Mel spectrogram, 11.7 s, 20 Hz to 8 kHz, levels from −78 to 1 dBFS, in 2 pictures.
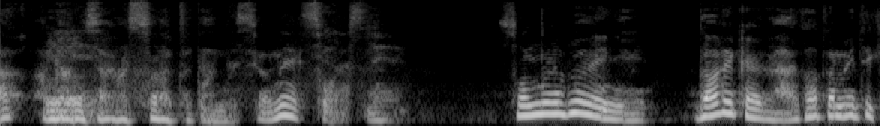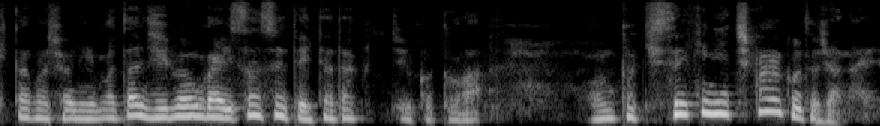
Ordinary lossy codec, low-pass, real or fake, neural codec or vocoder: none; none; fake; codec, 16 kHz, 2 kbps, FreqCodec, larger model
